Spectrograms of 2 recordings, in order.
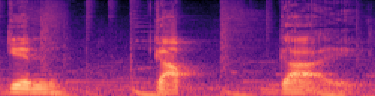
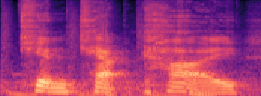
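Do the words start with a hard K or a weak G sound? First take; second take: weak G; hard K. First: The words start with a weak G sound. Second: The words start with a hard K sound. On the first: The speaker calls it right. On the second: The speaker calls it wrong.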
